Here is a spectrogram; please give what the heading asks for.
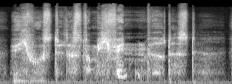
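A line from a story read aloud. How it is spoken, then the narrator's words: Whisper. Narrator (German): flüsterte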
